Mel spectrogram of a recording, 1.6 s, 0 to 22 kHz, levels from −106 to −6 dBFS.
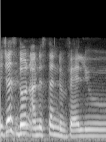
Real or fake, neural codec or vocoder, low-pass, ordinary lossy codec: real; none; 7.2 kHz; none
